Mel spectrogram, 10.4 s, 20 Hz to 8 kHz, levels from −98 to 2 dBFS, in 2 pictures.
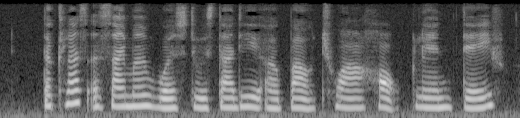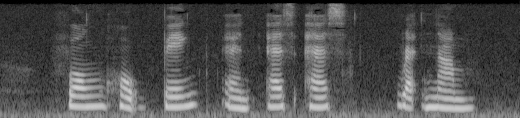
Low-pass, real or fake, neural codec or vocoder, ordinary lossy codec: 7.2 kHz; real; none; MP3, 48 kbps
